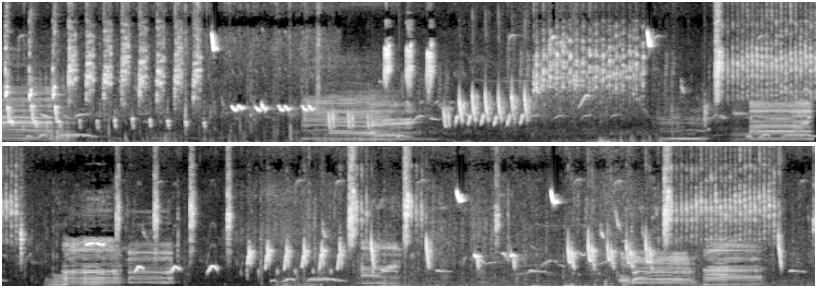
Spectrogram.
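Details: Tame cattle herd walking along a village road in the morning toward their pen, with many overlapping harmonic moos, some long and level, others short and bending, plus bird chirps, hoof steps and a steady high hiss.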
